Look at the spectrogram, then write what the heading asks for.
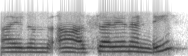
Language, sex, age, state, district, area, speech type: Telugu, female, 60+, Andhra Pradesh, Eluru, urban, conversation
